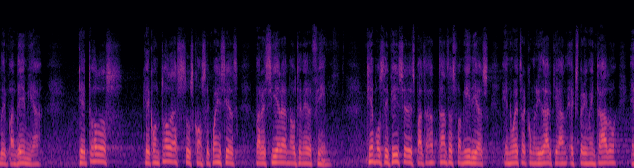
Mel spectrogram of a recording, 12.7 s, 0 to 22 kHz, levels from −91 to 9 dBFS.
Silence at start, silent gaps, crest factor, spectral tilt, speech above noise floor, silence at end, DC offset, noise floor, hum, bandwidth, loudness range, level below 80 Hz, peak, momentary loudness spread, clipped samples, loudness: 0 s; none; 14 dB; -7.5 dB/octave; 24 dB; 0 s; under 0.1%; -54 dBFS; none; 10.5 kHz; 2 LU; -64 dBFS; -16 dBFS; 9 LU; under 0.1%; -31 LUFS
